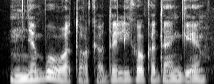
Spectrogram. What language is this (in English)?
Lithuanian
